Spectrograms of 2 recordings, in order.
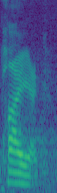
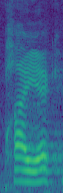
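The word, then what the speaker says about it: Pajek: I used PIEC, is the network mapping software that I used for the, it's PIEC, and that is spelled P-A-J-E-K, which means spider in Slovenian.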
